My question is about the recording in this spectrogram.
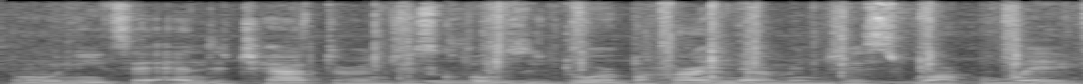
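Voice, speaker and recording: Female tarot reader, lower register, casual and direct mystical horoscope delivery, prominent music underneath. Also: little pitch movement, brisk, heavy background noise. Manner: casual, conversational, addressing listeners directly. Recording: loud background music. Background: music, shuffling cards.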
